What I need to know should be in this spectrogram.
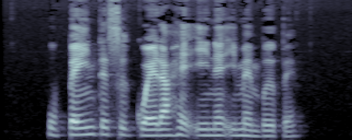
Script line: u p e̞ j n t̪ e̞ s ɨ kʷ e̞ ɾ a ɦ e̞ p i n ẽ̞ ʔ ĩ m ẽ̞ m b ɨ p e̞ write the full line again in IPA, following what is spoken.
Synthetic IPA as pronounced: u p e̞ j n t̪ e̞ s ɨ kʷ e̞ ɾ a ɦ e̞ ʔ i n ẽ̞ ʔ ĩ m ẽ̞ m b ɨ p e̞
